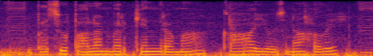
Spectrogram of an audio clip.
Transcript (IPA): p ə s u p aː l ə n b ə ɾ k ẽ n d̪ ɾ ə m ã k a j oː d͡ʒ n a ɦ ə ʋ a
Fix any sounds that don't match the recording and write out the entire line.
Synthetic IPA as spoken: p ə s u p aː l ə n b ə ɾ k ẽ n d̪ ɾ ə m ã k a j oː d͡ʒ n a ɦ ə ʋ e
